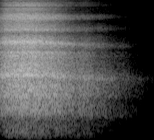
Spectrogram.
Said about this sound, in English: And we're going to take a deep breath in, holding it at the top, thinking of that one thing, and now breathing out.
